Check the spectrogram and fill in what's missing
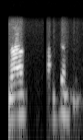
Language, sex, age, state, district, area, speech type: Kannada, male, 45-60, Karnataka, Shimoga, rural, conversation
